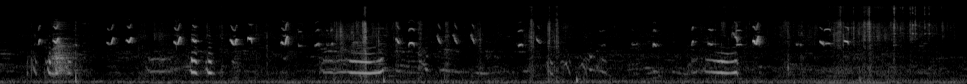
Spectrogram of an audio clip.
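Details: Hen with her chicks: the hen gives repeated low, bending clucks while chicks peep shrilly all around, over a humming background.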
